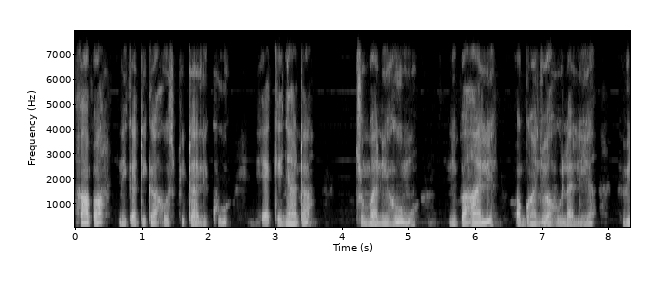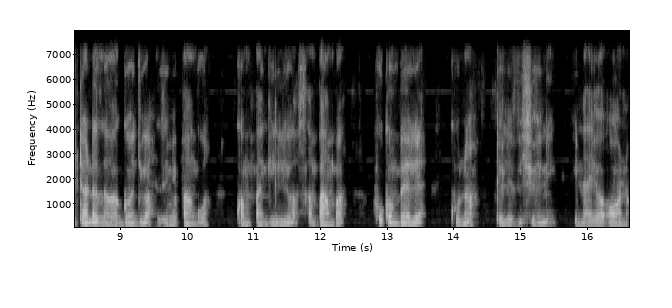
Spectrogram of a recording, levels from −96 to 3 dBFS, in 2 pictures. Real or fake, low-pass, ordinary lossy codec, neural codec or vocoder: fake; 7.2 kHz; Opus, 64 kbps; vocoder, 22.05 kHz, 80 mel bands, HiFi-GAN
